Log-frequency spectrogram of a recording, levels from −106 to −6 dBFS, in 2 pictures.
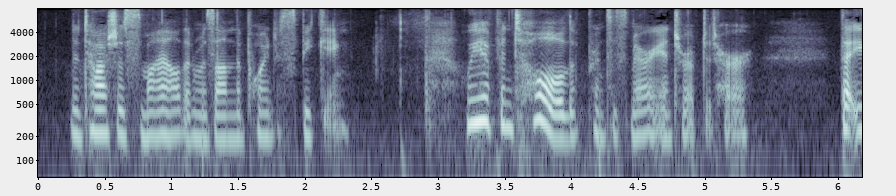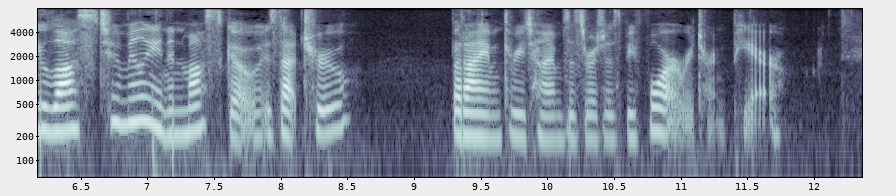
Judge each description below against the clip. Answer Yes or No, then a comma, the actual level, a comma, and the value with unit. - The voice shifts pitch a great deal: No, average, 4.1 semitones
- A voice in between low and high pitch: No, high, 205 Hz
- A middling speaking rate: Yes, average, 185 wpm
